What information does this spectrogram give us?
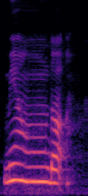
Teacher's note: Cara bacanya disamarkan sambil berdengung. Miangdori ri dibacanya secara tarkik atau tipis karena ro-nya barisnya di bawah atau kasroh. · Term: ikhfa ausat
